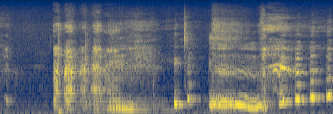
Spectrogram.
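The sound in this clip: Coughing from dirt caught in the throat comes in a few rough, fairly faint bursts, with voiced, laugh-like sounds mixed in between the coughs.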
